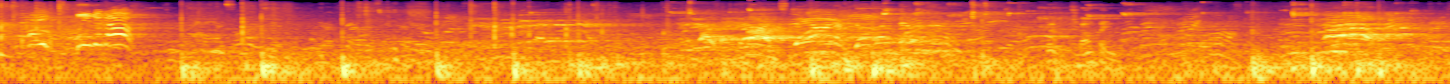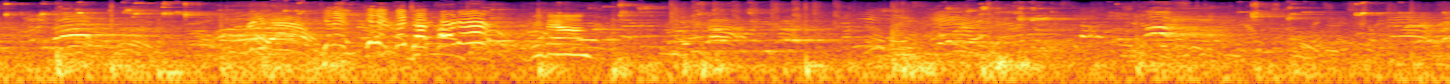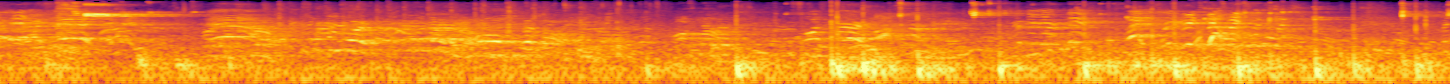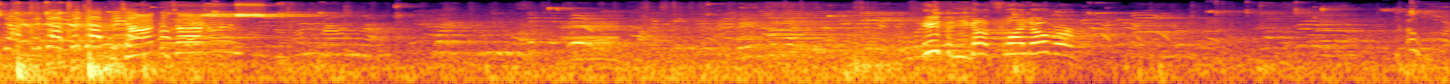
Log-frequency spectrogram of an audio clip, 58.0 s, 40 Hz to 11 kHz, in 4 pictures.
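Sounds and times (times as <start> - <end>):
spectators chattering: 0.0 - 58.0.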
